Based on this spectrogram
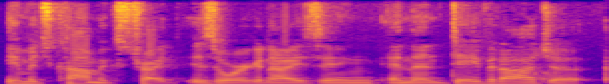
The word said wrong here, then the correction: Aja: Aja, wait, wait, Aha.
